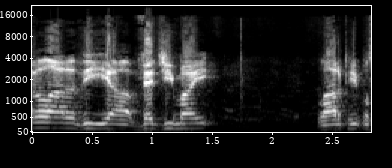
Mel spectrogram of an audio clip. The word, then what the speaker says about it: Vegemite: Vegemite. Isn't that how they say it on the song Down Under? She gave me a Vegemite Sang. Exactly. Right. Not not veggie mite.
